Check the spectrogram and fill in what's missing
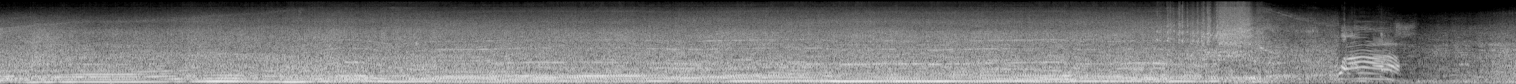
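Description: A turbocharged diesel drag racing car in Thailand roars through a tire burnout, its engine droning loud and steady for about twelve seconds before cutting back, and a voice comes in briefly at the end.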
